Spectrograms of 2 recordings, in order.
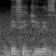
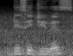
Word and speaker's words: deciduous: Now we are going to start about tropical deciduous forest. One thing remember always, the pronunciation of this word deciduous, not deciduous.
